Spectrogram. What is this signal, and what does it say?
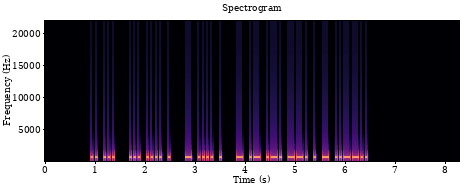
Morse code, heard as a keyed tone, about 28 wpm, 700 Hz. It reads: IS SHE THE TARGET?
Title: Sentences from Top 1200 Words 28wpm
